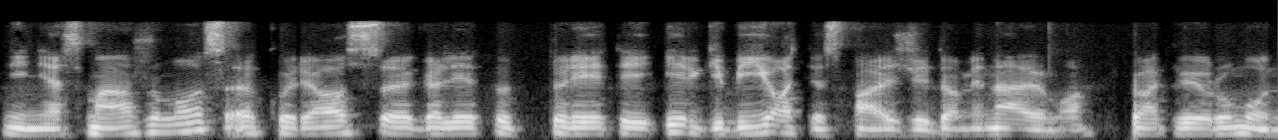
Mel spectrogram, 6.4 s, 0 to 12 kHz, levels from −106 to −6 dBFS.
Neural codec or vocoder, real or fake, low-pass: none; real; 7.2 kHz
